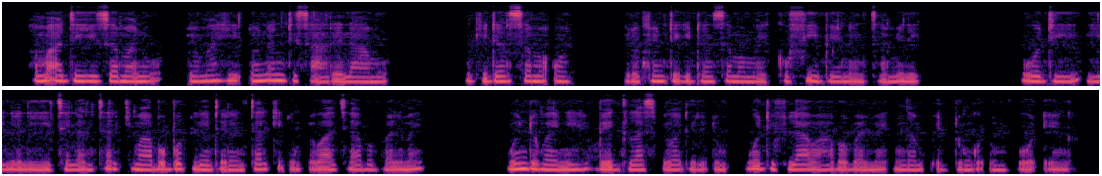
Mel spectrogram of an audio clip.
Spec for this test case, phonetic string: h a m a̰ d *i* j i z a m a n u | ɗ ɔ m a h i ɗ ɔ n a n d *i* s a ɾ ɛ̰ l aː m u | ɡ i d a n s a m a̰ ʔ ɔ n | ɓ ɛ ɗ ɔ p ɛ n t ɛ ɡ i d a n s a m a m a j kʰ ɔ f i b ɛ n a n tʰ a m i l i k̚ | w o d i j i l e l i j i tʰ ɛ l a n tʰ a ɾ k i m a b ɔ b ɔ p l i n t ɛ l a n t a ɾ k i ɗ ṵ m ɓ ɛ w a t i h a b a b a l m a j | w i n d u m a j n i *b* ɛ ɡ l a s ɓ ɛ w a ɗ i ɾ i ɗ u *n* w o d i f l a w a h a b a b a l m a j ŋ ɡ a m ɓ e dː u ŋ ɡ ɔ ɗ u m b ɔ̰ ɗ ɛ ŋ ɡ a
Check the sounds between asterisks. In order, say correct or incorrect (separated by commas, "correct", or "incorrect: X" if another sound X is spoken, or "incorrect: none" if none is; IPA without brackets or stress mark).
correct, correct, correct, incorrect: m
